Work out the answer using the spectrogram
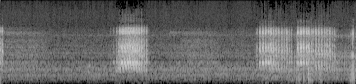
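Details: Blue crane: a loud, harsh, rattling call lasting under a second, then a pause, then two more rasping calls close together, all over a steady background hiss.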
